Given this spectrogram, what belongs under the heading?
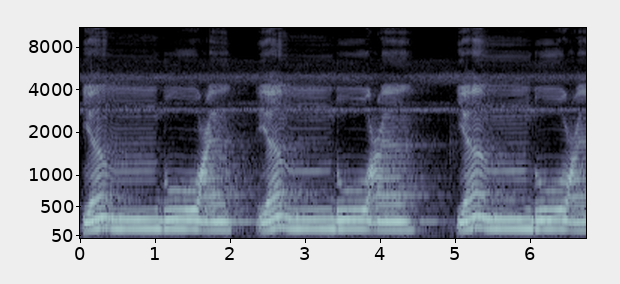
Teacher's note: jadi nun sukun Nun sukunnya ini diganti menjadi Mim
